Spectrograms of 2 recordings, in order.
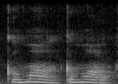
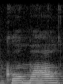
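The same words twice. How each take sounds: First: Louder call of Gomal, Gomal; called out word. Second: Said in the usual way. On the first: Shown as a demonstration. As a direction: call out Gomal, Gomal like a road sign. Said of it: "you say". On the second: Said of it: "So if you need to talk slowly".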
